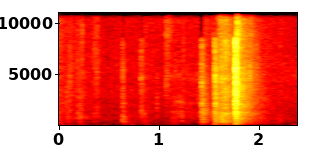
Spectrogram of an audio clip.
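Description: A van door swung shut, a short rush of noise ending in a sharp latch click near the end, after faint handling clicks.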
